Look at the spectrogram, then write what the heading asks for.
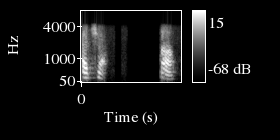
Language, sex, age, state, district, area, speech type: Marathi, female, 30-45, Maharashtra, Sindhudurg, rural, conversation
